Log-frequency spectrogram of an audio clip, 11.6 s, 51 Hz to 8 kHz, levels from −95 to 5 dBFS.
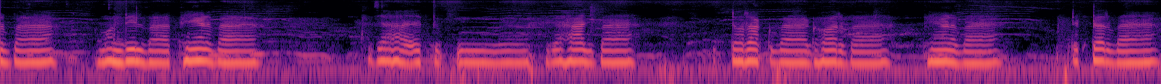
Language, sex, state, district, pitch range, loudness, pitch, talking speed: Bhojpuri, female, Uttar Pradesh, Ghazipur, 180-195 Hz, -33 LUFS, 185 Hz, 75 wpm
